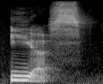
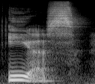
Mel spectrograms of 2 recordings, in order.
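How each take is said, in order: First: It is said as two syllables, ee-us. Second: It is said as two syllables, ee-us.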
